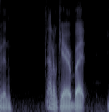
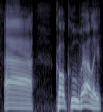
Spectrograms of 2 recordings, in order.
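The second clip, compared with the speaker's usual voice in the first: laughing; 6 semitones higher, 4 dB louder, much slower than usual. Real, not acted. Laughing at town name.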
